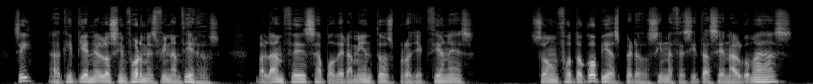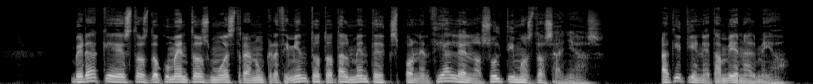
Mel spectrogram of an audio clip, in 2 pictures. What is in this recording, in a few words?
locutor spanish voiceover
